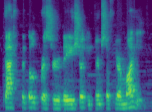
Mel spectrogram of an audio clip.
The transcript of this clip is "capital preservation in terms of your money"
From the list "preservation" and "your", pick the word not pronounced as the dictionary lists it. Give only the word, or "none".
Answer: preservation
